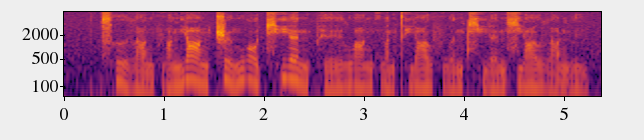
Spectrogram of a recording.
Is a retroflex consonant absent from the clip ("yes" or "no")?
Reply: no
